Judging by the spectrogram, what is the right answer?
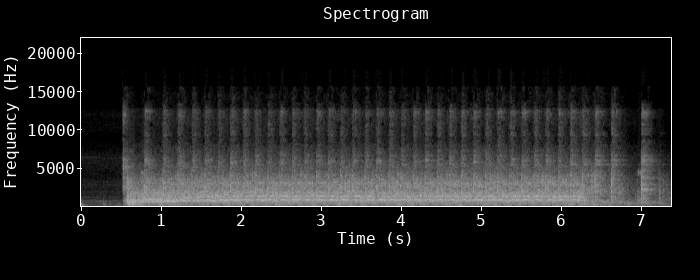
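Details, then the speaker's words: Allis Chalmers M tractor after magneto rebuild, with carburetor, fuel and compression checked: steady fast cranking, about three turns a second, that never catches; weak spark, owner plans conversion to an external coil. "so we're trying to crank it back up there and I'm getting some p but I just don't think I'm getting enough spark"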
